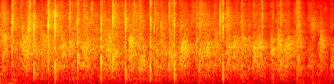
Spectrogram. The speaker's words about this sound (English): That's got to be worth a small round of applause, surely.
